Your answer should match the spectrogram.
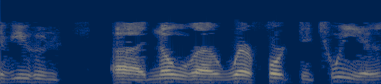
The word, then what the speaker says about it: Detroit: We currently pronounce it Detroit. But it's still spelled the same way. It's Fort Dutuy. There is a, that's the way the French pronounce it, you know.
